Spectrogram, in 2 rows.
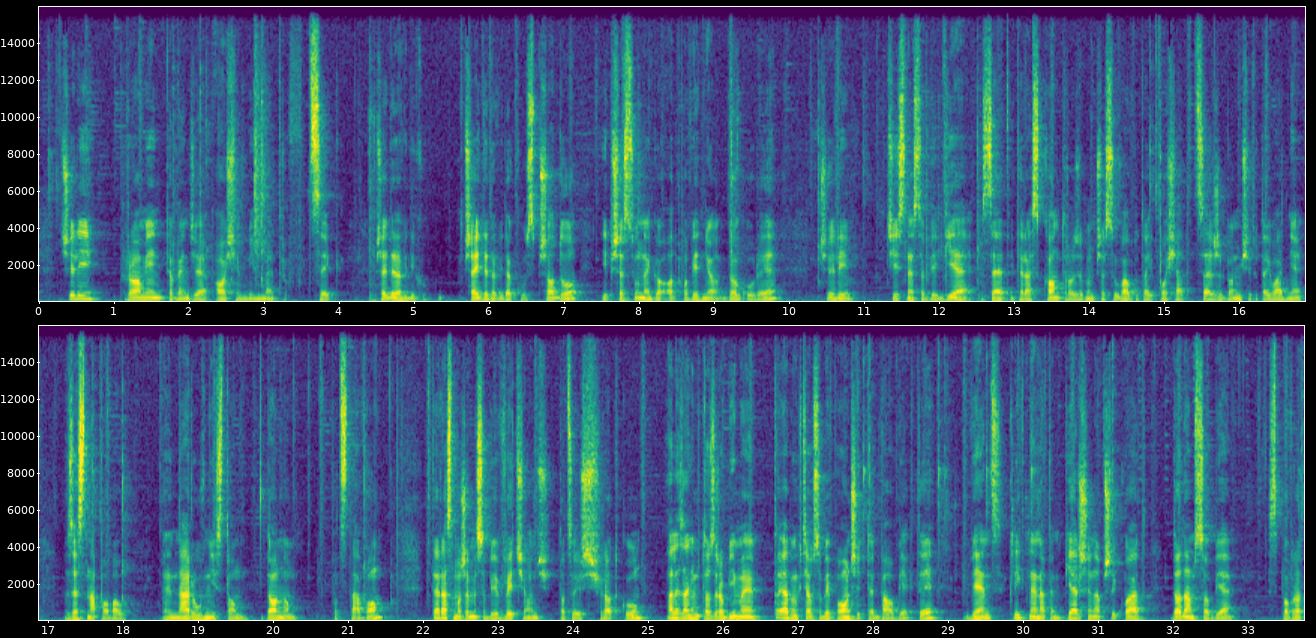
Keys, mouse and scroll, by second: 0.1-4.6 drag, 2.3 m, 4.4 KP_1, 8.1 middle click, 9.2 KP_1, 10.5 shift+middle click, 11.8 g, 18.0-18.6 middle drag, 21.2-21.5 middle drag, 30.1 click, 31.2-33.7 drag.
